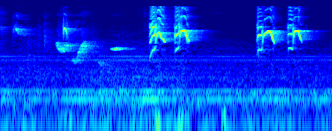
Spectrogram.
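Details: Konin (purple-throated sunbird) chatter used to get young birds singing: a falling slurred whistle, then two pairs of sharp, buzzy high chips, each pair close together.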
